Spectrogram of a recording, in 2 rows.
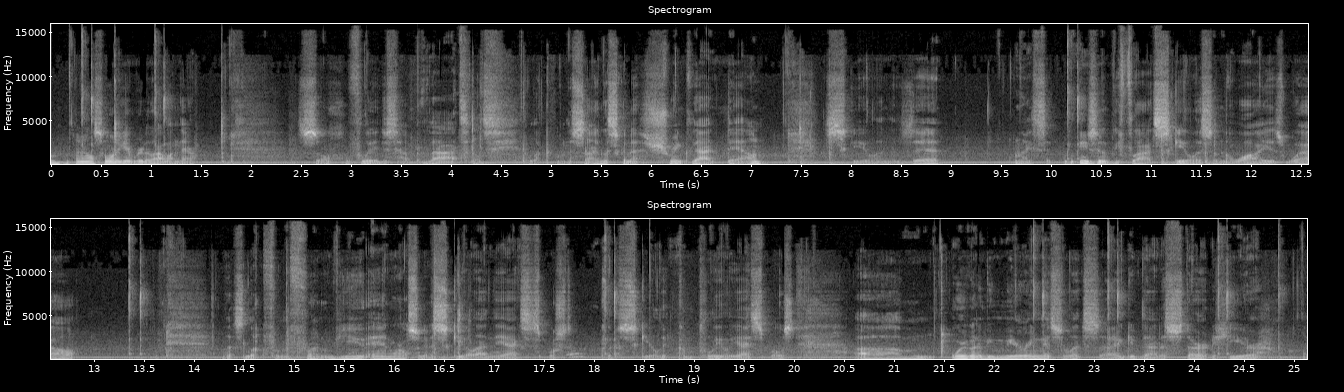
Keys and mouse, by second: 0.2-2.1 drag, 0.6 x, 1.7 a, 4.1 KP_3, 7.4 s, 11.0 s, 14.9 KP_1, 16.3 s, 18.6-21.6 middle drag, 22.3-25.0 drag, 24.8-25.1 middle drag.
